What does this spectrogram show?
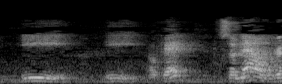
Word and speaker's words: y: you know the end and then the letter Y that's all by itself that's a word in and of itself that means and it's pronounced just like the high and off a e o so to say and in Spanish we say what ii ii okay so now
